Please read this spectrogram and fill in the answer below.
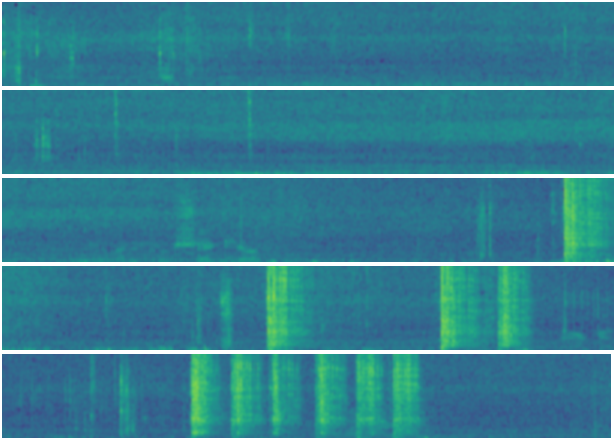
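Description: Honeybee swarm buzzing in a steady hum as the bees walk into a hive box. In the second half a series of sharp knocks and clacks cuts through the buzzing.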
